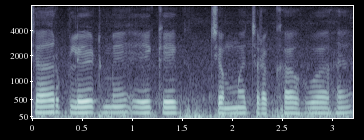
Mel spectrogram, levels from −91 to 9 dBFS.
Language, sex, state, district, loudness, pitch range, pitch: Hindi, male, Uttar Pradesh, Lucknow, -15 LUFS, 140-155 Hz, 145 Hz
